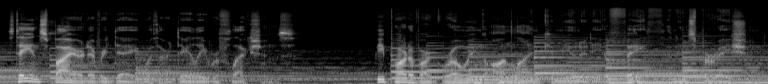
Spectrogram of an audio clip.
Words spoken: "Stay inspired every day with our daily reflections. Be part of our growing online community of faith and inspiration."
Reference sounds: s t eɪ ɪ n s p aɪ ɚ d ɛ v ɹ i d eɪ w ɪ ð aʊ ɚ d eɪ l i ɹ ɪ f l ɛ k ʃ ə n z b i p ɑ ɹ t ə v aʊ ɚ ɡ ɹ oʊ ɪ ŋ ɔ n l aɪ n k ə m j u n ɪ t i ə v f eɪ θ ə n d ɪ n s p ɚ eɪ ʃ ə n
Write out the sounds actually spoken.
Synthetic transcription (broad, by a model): s t eɪ ɪ n s p aɪ ɚ d ɛ v ɹ i d eɪ w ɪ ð aʊ ɚ d eɪ l i ɹ ɪ f l ɛ k ʃ ə n z b i p ɑ ɹ t ə v aʊ ɚ ɡ ɹ oʊ ɪ ŋ ɔ n l aɪ n k ə m j u n ɪ t i ə v f eɪ θ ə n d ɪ n s p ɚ eɪ ʃ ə n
